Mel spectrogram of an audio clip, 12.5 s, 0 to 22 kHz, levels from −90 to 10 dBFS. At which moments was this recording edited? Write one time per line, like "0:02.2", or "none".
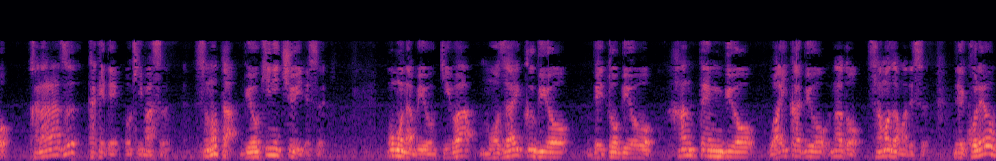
0:04.7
